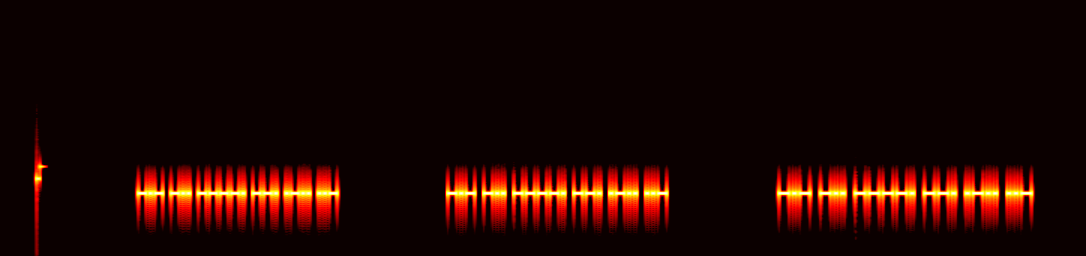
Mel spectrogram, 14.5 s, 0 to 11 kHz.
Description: Morse code, heard as a keyed tone, about 29 wpm, 700 Hz. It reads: KD9GLU KD9GLU KD9GLU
